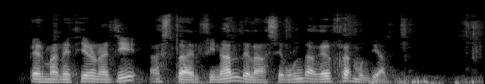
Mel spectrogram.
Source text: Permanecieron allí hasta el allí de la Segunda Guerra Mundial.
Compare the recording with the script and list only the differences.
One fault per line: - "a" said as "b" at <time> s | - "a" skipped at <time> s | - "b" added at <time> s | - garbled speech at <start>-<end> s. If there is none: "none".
- "allí" said as "final" at 2.0 s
